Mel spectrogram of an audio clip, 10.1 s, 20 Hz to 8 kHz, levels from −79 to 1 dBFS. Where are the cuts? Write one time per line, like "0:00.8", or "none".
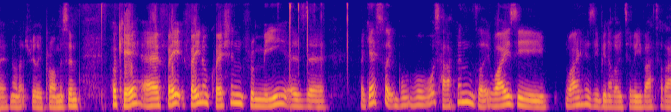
none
